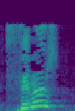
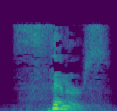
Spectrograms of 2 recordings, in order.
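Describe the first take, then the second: First: "sinners" as a high, rising question; puzzled query. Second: "Sinners" as a low, falling statement; solemn statement. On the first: Acted. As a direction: question "sinners" like a doubting listener. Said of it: "Now you think, wait a minute". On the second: Real, not acted. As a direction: land "Sinners" with finality. Ends list as a solemn statement.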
